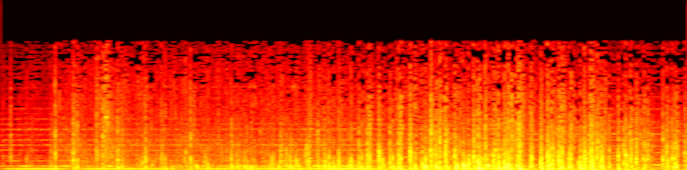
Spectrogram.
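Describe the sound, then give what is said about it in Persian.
Horse hooves galloping as a rider sets off on horseback: a rapid, driving clatter of beats that grows louder toward the end, with a steady low tone sounding beneath it through the first half. “عبدالله سوار بر اسب به تاخت می رود”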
